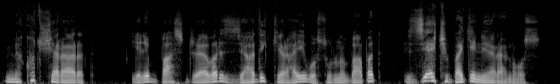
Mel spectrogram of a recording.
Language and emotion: Kashmiri, angry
